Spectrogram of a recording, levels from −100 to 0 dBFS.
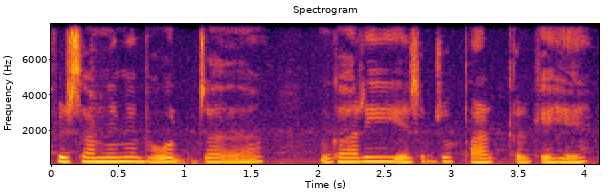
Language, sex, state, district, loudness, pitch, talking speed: Hindi, female, Arunachal Pradesh, Papum Pare, -16 LUFS, 220 Hz, 130 wpm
